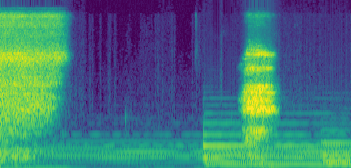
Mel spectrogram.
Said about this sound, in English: And so I start by doing some deep breathing, you know, just nice, slow.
